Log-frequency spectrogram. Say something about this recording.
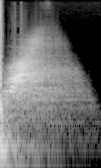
layered, filtered, timestretched, percussion.
experimental, fx, percussion, space, weird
